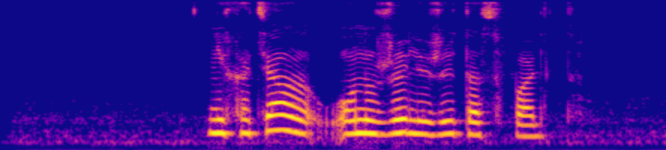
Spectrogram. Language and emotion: Russian, neutral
